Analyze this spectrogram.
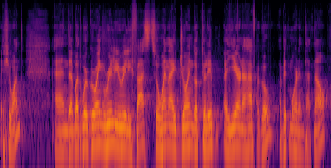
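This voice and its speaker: A middle-aged French Canadian tech executive gives a conference talk to a live audience, speaking conversationally at an ordinary middle pitch. He often restarts and corrects himself mid-phrase, and the long reverb of a big hall surrounds his voice.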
